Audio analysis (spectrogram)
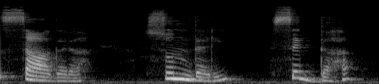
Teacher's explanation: for sa we move the tongue forward directing the air towards the teeth. Therefore, it is a dental, a dantavya aspirant sibilant.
